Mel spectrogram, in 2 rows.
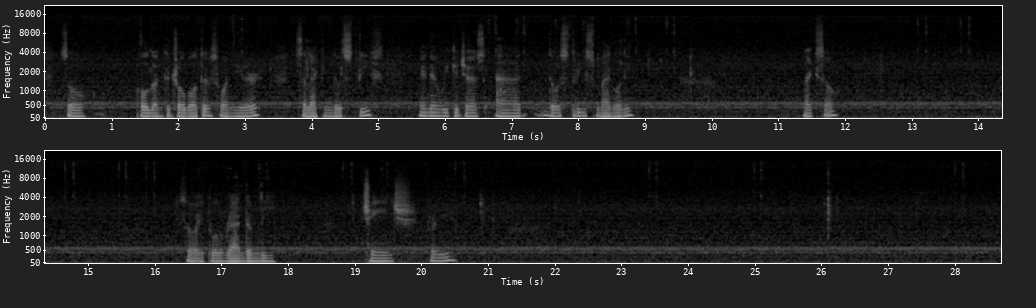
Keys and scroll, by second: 3.7-5.1 typing, 8.2-12.7 typing, 14.9 a, 16.2 s, 17.9-19.5 typing, 20.8 typing, 25.3-26.1 typing.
